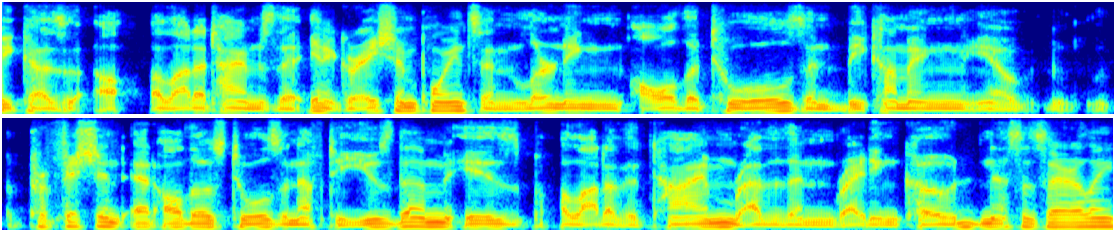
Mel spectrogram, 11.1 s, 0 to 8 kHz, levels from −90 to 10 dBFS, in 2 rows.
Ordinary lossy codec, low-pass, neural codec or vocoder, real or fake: Opus, 24 kbps; 7.2 kHz; none; real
